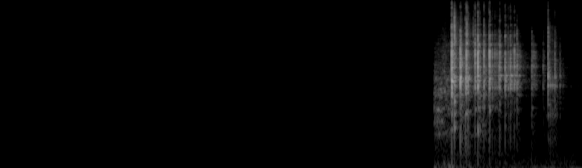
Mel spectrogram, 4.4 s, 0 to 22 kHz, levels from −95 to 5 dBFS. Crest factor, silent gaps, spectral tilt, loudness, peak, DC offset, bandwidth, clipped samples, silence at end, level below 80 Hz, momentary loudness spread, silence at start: 36 dB; none; 6 dB/octave; -34 LUFS; -8 dBFS; under 0.1%; over 20 kHz; under 0.1%; 0.2 s; -88 dBFS; 13 LU; 3.25 s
